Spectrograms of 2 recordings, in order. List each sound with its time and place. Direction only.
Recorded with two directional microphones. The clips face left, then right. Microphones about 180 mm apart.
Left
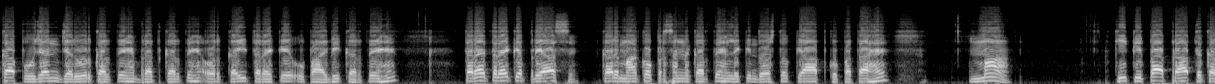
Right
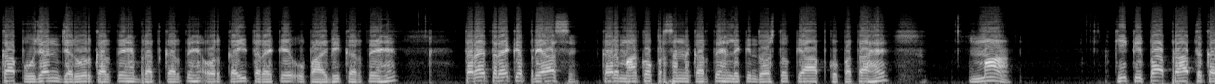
0.0 s speech: 25° left (ahead or behind)
9.0 s clicking: 15° left (ahead or behind)
10.9 s speech: 25° left (ahead or behind)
